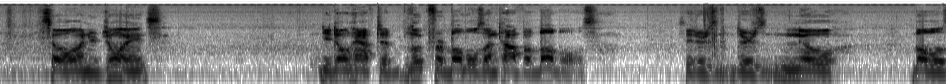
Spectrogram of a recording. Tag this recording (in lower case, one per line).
speech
